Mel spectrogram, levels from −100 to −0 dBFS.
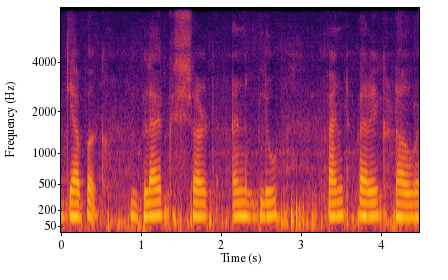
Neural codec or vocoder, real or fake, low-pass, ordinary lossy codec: codec, 16 kHz, 2 kbps, X-Codec, WavLM features, trained on Multilingual LibriSpeech; fake; none; none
